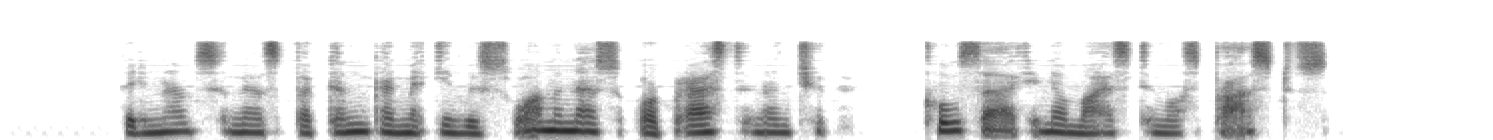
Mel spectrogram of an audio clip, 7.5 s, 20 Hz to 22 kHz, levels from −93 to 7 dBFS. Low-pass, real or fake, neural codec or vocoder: 7.2 kHz; fake; codec, 16 kHz, 0.5 kbps, FunCodec, trained on LibriTTS, 25 frames a second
